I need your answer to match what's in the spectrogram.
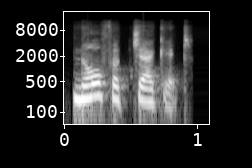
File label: "Norfolk jacket", Indian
